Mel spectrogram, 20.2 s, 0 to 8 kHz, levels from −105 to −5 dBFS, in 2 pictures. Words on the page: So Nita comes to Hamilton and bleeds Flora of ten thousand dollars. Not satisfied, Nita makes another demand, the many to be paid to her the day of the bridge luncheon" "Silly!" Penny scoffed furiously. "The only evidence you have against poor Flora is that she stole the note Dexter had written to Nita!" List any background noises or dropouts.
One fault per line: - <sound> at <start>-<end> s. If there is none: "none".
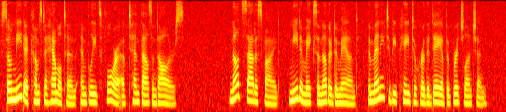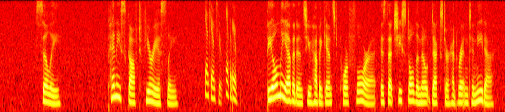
- chirp at 14.2-14.9 s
